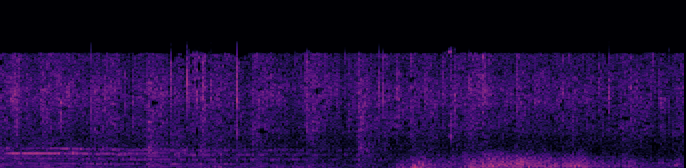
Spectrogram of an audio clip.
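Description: Thunder and rain closing the song: the last held notes of the music fade out. About two and a half seconds in, a low rumble of thunder rolls in over the rain.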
